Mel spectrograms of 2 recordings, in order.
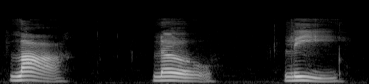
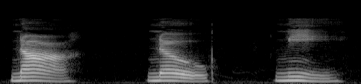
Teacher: L is lateral air flows around the sides of the tongue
